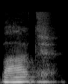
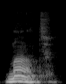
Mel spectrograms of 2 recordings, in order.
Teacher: this speaker replaces the bilabial oral plosive on quite a number of occasions by m. So instead of baat, we'll say maat on occasions.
